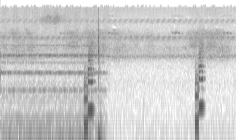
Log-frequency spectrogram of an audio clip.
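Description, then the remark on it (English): Two short, bright chirping calls from tree frogs, called zipper frogs, sound about a second and a half apart, over a steady hum and faint background noise. “Tree frogs!”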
